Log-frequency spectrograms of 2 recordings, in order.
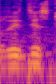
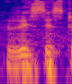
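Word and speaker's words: resist: यहाँ पर रेजिस्ट, इसका प्रोनाउंसिएशन है रेजिस्ट, रेसिस्ट नहीं होगा, रेजिस्ट, जा का साउंड है, जेड का, रेजिस्ट।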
